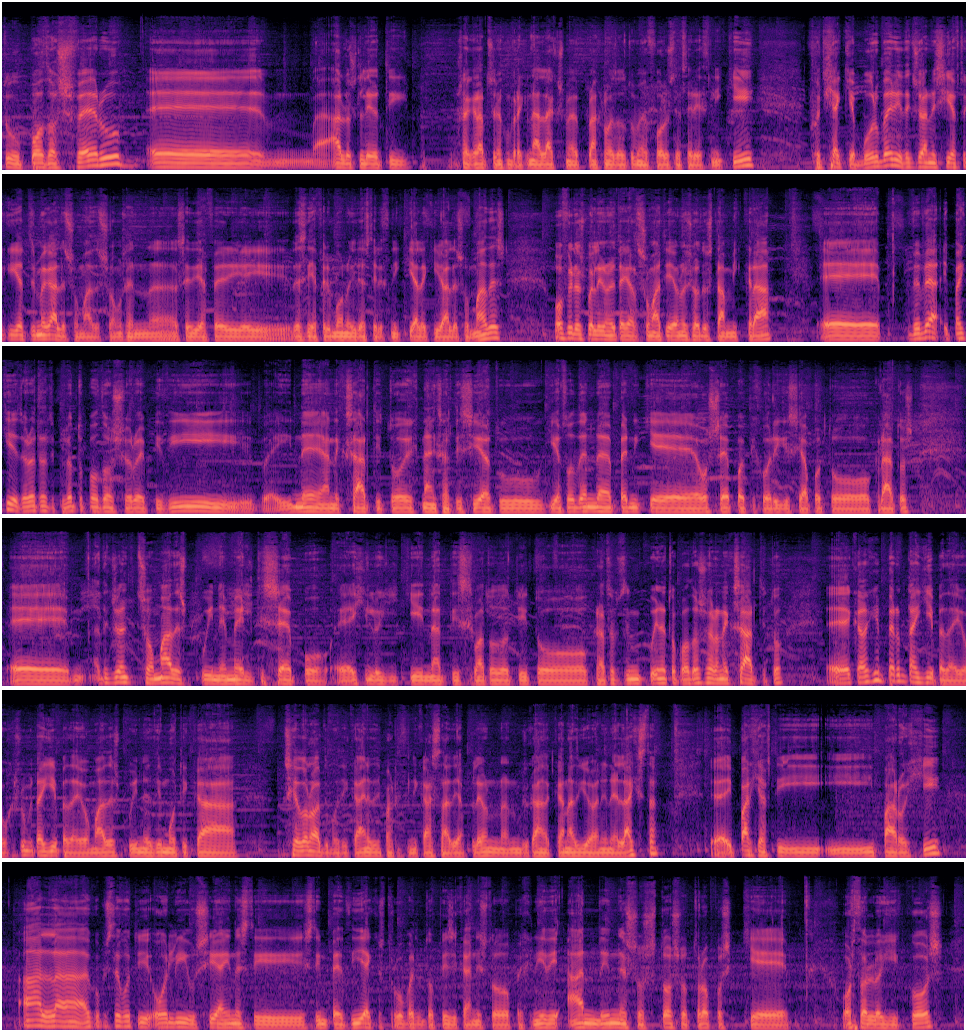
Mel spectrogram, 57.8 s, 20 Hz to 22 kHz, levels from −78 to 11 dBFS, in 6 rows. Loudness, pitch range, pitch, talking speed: -15 LUFS, 80-95 Hz, 85 Hz, 180 wpm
